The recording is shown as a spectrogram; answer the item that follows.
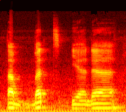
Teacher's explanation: huruf Ta ini ketika dalam keadaan sukun dia dibanyakkan hamusnya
